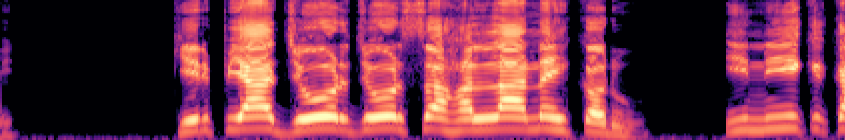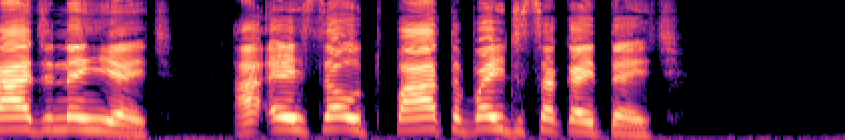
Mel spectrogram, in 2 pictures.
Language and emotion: Maithili, disgusted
